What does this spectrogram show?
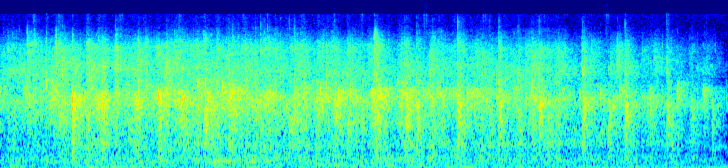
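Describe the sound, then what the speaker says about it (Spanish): Dense, even applause from a church congregation rises in a continuous wash of many hands, moderately distant and fairly quiet, with no voices standing out. "¿Cuánto puede dar un fuerte aplauso al Señor por eso?"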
